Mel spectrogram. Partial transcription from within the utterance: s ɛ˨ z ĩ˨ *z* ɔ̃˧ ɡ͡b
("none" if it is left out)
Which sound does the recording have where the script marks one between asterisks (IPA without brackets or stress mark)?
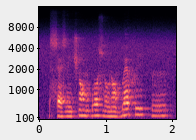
ʃ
